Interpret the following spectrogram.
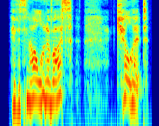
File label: not one of us, teengirl; survivor voice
